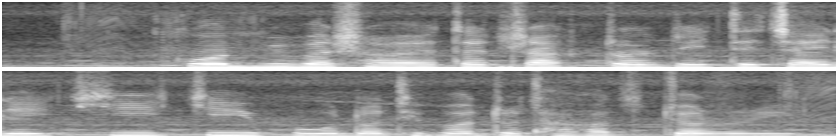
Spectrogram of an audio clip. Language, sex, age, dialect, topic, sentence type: Bengali, female, 25-30, Rajbangshi, agriculture, question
